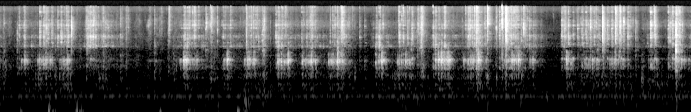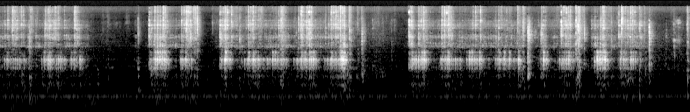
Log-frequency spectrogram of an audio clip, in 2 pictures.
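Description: Electric spinning butterfly cat toy running, its motor and rotating arm giving a fast clicking rattle that stops briefly a few times and starts again.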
